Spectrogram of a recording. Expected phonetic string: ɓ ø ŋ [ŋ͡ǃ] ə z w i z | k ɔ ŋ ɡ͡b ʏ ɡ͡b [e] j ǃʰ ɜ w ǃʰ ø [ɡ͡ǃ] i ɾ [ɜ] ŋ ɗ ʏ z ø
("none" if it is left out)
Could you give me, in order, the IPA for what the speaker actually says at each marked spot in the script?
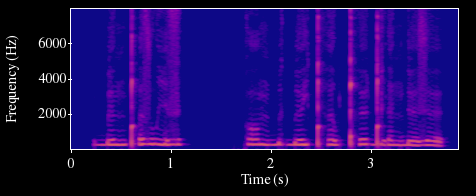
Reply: ǃʼ, ø, ɡ͡ǃ, ɛ

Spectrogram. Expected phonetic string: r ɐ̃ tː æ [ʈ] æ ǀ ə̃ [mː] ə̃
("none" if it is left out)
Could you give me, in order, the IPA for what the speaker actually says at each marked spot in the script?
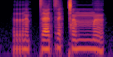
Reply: t͡s, mː

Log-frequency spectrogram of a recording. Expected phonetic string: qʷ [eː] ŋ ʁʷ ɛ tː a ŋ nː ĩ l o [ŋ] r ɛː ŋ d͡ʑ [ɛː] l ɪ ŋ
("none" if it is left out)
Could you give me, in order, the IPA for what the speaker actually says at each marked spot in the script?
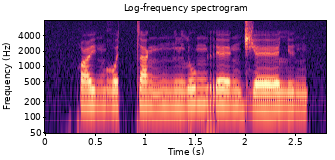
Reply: eː, ŋ, ɛː

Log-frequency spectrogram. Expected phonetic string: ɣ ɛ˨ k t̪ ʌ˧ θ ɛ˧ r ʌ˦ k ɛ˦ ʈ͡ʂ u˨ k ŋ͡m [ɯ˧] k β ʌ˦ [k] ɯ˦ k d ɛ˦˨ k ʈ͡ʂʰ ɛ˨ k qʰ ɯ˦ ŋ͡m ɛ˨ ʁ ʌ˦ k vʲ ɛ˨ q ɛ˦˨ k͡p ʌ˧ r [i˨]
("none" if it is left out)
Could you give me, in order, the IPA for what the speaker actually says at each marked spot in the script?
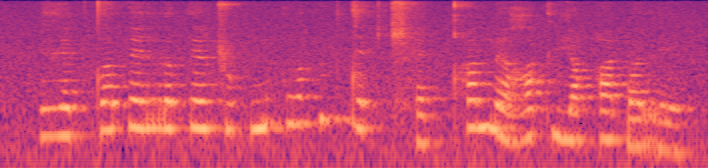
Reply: ɯ˧, k, e˨

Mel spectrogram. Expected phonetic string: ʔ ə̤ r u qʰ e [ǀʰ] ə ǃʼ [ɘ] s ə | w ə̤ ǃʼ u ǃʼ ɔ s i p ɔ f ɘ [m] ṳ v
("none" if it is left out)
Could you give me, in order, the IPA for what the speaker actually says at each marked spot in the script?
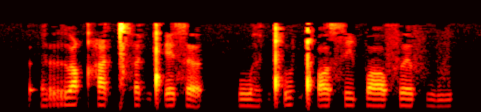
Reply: ǀʰ, e, f

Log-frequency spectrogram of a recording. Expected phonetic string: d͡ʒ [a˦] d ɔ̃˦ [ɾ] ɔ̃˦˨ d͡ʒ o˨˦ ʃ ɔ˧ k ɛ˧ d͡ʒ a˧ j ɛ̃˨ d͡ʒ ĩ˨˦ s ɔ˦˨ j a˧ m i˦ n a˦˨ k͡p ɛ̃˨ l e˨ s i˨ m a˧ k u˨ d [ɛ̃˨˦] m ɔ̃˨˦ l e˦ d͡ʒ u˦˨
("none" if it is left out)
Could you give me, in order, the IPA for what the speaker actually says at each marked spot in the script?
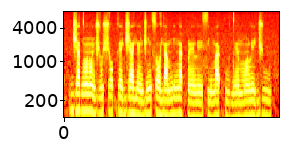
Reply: a˦, ɾ, ɛ̃˨

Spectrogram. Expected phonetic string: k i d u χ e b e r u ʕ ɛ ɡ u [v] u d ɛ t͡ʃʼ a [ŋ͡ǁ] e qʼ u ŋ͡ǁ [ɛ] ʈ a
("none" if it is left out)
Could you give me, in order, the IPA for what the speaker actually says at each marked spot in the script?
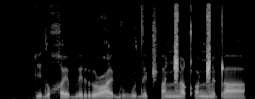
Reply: v, ŋ͡ǁ, ɛ

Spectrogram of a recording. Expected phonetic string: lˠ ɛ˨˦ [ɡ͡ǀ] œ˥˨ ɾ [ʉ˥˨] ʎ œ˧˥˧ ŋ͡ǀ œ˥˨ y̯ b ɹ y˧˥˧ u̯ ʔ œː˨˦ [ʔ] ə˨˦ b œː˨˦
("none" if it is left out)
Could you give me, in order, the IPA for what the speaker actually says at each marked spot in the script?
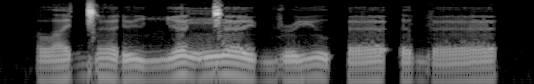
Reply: ɡ͡ǀ, ʉ˥˨, ʔ

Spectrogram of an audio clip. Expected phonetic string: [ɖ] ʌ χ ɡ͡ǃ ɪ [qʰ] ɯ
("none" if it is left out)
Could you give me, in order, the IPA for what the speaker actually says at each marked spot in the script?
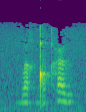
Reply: b, qʰ

